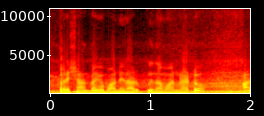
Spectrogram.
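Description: A man talking continuously over the low, steady rumble of a Triumph Street Triple motorcycle being ridden, mixed with wind noise.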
